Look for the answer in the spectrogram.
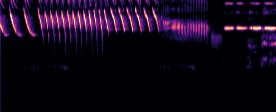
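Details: Canary singing vigorously as a lure for other canaries: two sweeping slurs, a quick run of repeated falling notes, a soft buzzy roll, then a level high whistle with stuttered notes.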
